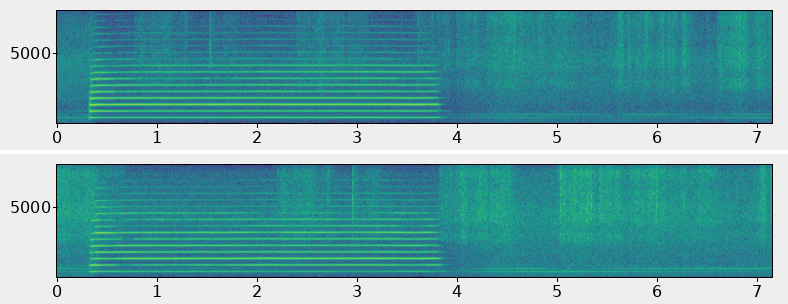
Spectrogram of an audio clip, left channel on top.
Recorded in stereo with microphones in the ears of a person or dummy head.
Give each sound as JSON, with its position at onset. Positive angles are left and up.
{"t": 0.3, "sound": "a trumpet", "side_deg": 55, "distance_m": 0.8}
